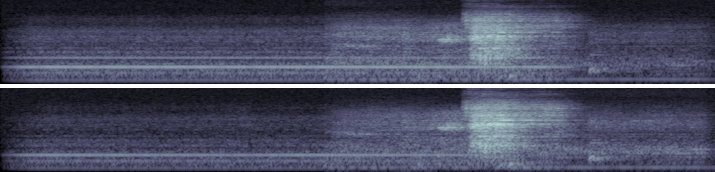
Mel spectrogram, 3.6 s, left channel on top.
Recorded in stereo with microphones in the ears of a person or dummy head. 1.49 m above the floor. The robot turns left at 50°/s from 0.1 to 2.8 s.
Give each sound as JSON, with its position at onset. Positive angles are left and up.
{"t": 1.6, "sound": "a hiss", "azimuth_deg": 35, "distance_m": 1.1}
